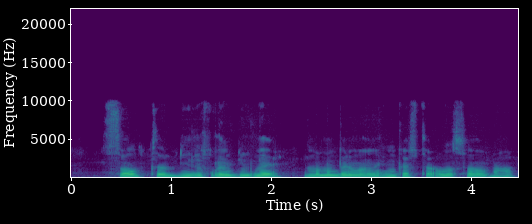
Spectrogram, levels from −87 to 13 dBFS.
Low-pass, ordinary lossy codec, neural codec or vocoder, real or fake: 9.9 kHz; none; autoencoder, 22.05 kHz, a latent of 192 numbers a frame, VITS, trained on one speaker; fake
